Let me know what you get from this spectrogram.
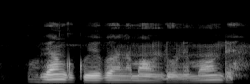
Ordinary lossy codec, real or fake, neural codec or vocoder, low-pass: none; real; none; none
